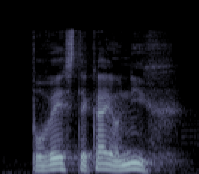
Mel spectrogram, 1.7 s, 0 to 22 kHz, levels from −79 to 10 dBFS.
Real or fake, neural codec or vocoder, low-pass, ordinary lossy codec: real; none; 10.8 kHz; none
